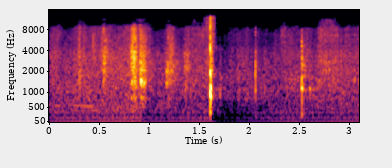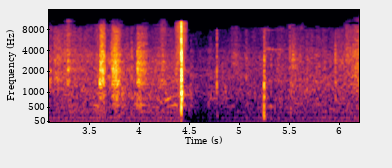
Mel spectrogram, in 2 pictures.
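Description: Tennis ball hit by a racket: two sharp cracks, one about a second and a half in and another about four and a half seconds in, with a few fainter ticks between.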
